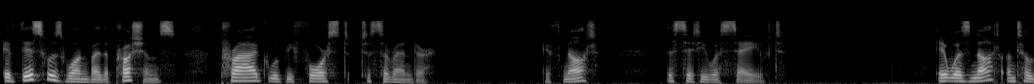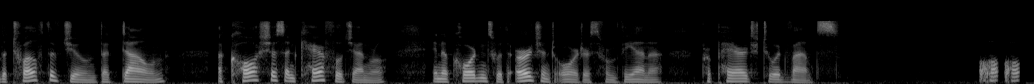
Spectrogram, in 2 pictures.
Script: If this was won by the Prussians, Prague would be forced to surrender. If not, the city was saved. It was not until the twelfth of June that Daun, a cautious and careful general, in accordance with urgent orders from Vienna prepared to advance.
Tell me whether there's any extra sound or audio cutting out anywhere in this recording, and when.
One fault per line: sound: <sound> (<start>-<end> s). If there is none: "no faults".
sound: laugh (20.1-20.5 s)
